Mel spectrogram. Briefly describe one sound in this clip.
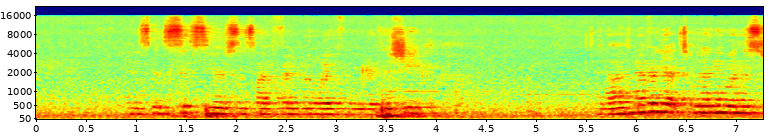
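A young woman speaks clearly in a large hall.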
